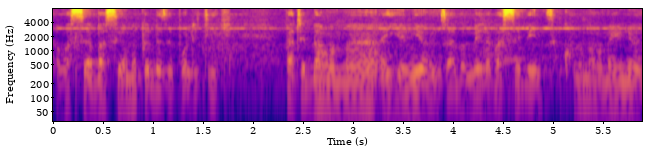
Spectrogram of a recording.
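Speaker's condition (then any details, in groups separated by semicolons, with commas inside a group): No condition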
